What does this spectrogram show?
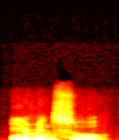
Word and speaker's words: Irminsul: Am I pronouncing that correctly? Irminsul. Irminsul. Yeah, Yes.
